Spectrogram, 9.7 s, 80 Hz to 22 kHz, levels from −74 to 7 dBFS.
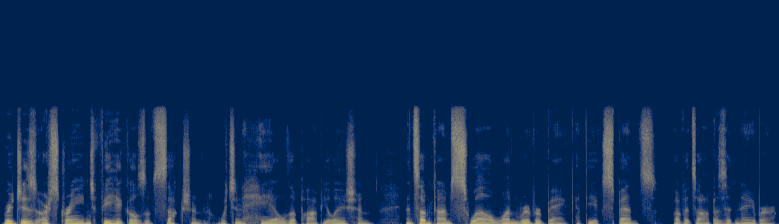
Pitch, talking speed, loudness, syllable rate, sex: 115 Hz, 140 wpm, -22 LUFS, 5.0 syllables/s, male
